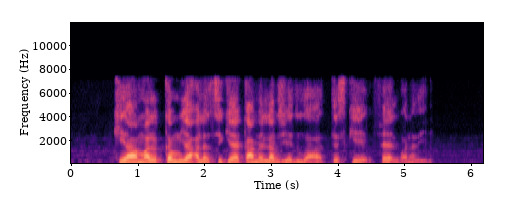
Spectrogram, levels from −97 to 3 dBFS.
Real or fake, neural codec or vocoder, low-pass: fake; codec, 16 kHz, 6 kbps, DAC; 7.2 kHz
